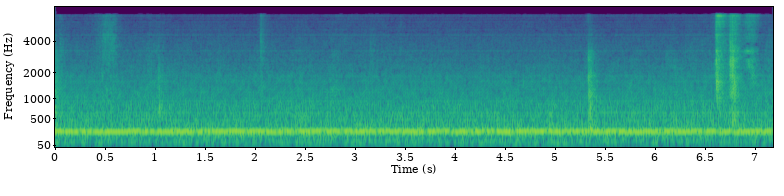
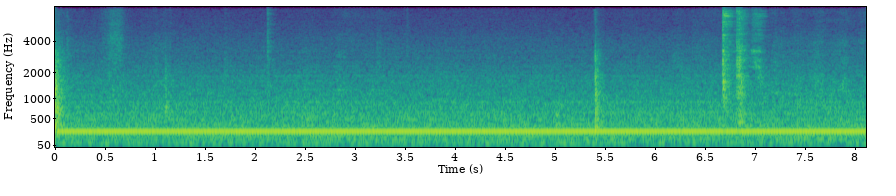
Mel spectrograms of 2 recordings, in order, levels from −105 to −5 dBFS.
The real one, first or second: second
